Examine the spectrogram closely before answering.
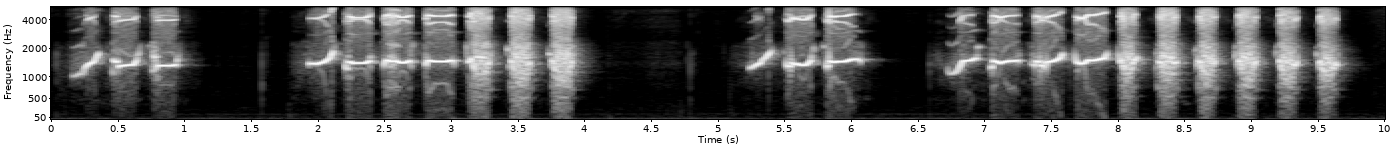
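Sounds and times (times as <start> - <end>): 
turkey mouth call kee kee runs: 2.0 - 4.0, 5.3 - 6.2, 6.8 - 9.7.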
